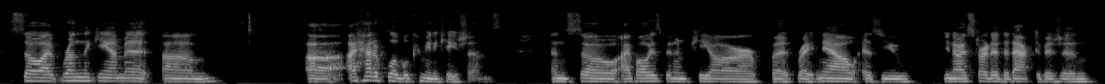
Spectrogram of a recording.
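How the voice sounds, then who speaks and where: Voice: mid-range voice, sharp tone. A middle-aged panelist introducing themselves at an online roundtable in a chatty, friendly way. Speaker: communications head, panelist.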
